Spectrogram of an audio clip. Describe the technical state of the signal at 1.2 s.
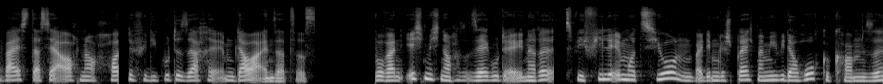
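A digital wireless dropout runs from 1.18 to 1.29 s, just after "dass er auch noch" and before "für die gute". The radio link lost more data than the receiver could repair, so instead of passing corrupted audio it muted the output for about 110 ms, ramping down and back up very quickly. What you hear is a clean gap of near silence cut into the speech, with no click, hiss or noise burst on either side.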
